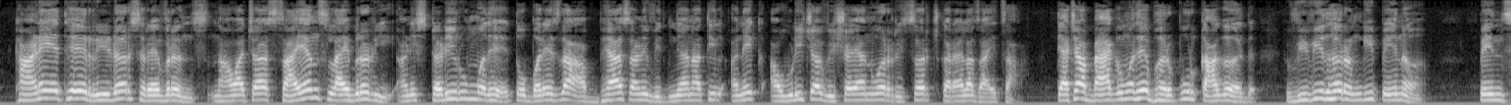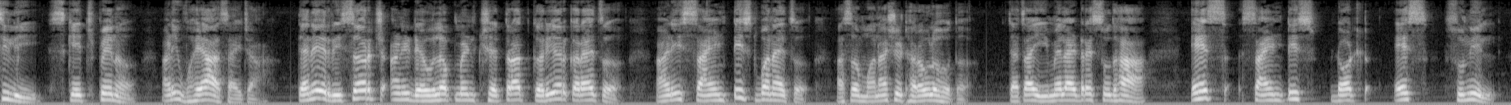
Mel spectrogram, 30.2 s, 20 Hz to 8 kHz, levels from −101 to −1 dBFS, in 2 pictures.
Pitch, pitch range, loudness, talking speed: 165 Hz, 155-180 Hz, -18 LUFS, 115 wpm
